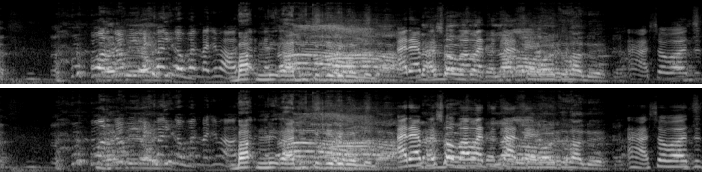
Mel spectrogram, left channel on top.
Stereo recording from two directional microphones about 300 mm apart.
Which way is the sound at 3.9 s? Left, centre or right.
Right.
